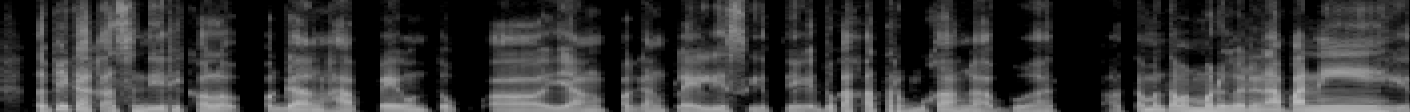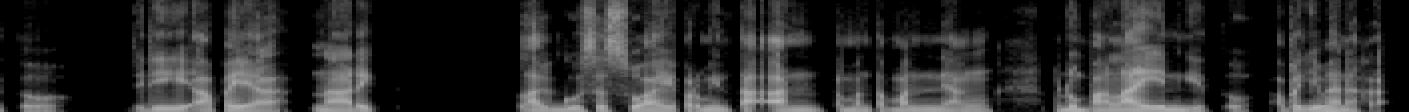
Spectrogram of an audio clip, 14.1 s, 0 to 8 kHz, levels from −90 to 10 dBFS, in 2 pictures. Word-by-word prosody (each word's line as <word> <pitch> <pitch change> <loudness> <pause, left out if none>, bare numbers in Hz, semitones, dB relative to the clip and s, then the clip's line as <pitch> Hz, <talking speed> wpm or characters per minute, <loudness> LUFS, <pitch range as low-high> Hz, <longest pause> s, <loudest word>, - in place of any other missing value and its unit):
tapi 240 - +2
Kakak 195 -6 +3
sendiri 145 -2 +1
kalau 135 -4 +1
pegang 110 -3 +1
hp 100 +1 0
untuk, 100 -1 -4 0.2
eee, 90 -1 -1
yang 95 -1 -1
pegang 95 -3 -5
playlist 95 +4 0
gitu 85 - -9
ya, 85 -2 -4
itu - - -3
Kakak 165 +2 +1
terbuka 130 -5 -1
enggak 110 - -3
buat, 80 -1 -7 0.4
"Teman-teman 115 +5 +2
mau 155 0 +5
dengerin 105 -1 +3
apa 130 +4 +7
nih?" 150 - +3
Gitu. 80 +1 -9 0.4
Jadi 100 +1 0
apa - - 0
ya, - - +2 0.2
narik 90 +2 +1 0.7
lagu 100 0 -1
sesuai 100 -4 +1
permintaan 95 -1 +1
teman-teman 90 +1 -4
yang 85 0 -3 0.4
penumpang 95 -2 +1
lain 110 -3 +5
gitu, 85 -3 -8 0.2
apa - - -5
gimana 140 +2 +1
Kak? 365 - -8
100 Hz, 165 wpm, -26 LUFS, 90-125 Hz, 0.7 s, apa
